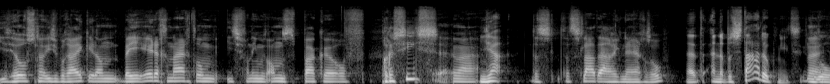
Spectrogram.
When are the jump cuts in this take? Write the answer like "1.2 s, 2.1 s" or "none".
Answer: 4.5 s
